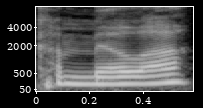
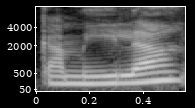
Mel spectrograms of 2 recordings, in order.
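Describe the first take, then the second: First: The name is said with an American pronunciation. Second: The name is said with a Spanish pronunciation. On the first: "in like American kind of dialect they say it as Camilla" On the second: "in Spanish you pronounce it Camila"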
